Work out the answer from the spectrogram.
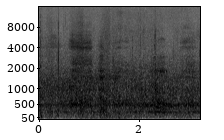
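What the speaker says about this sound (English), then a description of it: "Nice amount of bees still in the super." Honey bees buzzing around an open hive super during an inspection, a soft continuous drone with faint rising and falling hums, fairly quiet and steady throughout.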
